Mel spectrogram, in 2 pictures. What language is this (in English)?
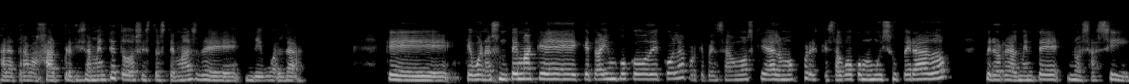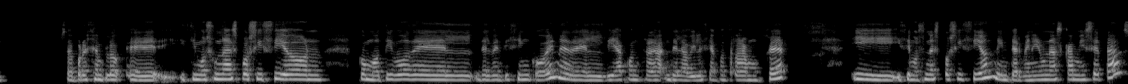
Spanish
